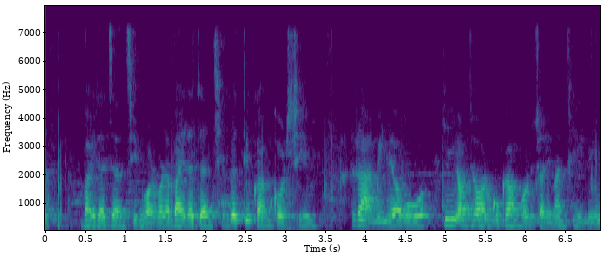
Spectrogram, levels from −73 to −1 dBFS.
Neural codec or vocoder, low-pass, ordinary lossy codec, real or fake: vocoder, 22.05 kHz, 80 mel bands, WaveNeXt; 7.2 kHz; none; fake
